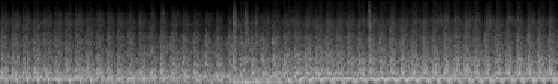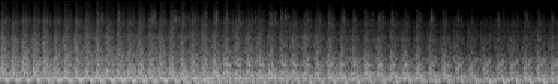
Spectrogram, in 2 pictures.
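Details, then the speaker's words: Marshall single-cylinder two-stroke diesel tractor, just hand-started with a glowing heat wick and now warm. Loud, sharp bangs at roughly four per second, evenly paced and steady; it runs healthy. "and that's how you start a two- St Marshall this is this is why I love Marshalls I they're amazing"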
